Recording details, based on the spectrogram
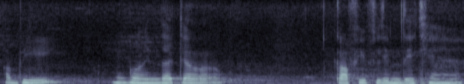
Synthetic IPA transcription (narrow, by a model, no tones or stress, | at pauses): əbʱiː | ɡoːɪ̃nd̪aːt͡ʃaː | kaːfiːfʰɪlɪmd̪eːkʰãːɦɛ̃ː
